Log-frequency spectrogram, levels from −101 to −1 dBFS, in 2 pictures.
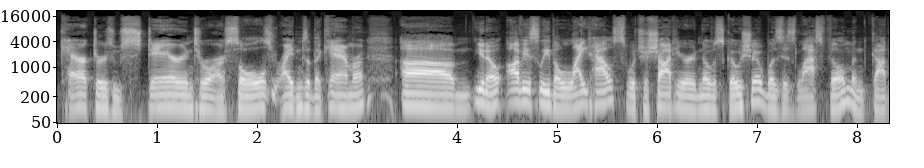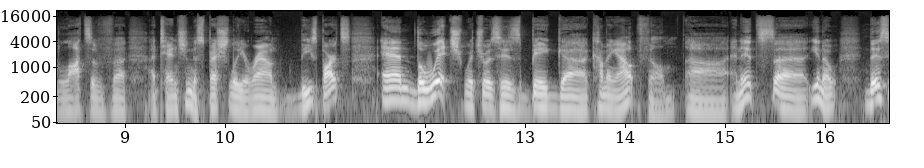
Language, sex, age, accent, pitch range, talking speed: English, male, 30-49, American, 100-125 Hz, 200 wpm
